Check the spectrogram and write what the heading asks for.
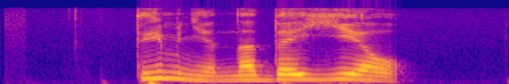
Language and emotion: Russian, angry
